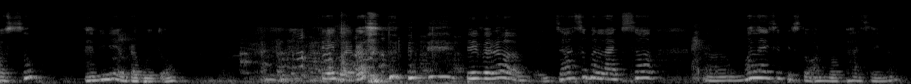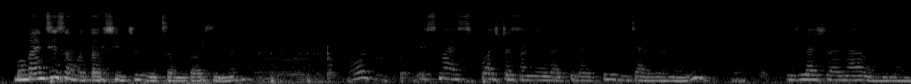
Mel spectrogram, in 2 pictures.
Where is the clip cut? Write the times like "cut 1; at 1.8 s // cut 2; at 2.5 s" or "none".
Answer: none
